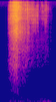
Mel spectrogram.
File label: shaker plastic egg hit single soft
